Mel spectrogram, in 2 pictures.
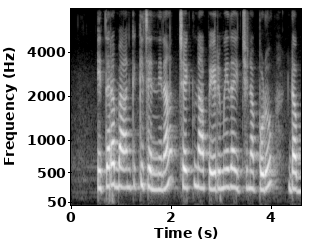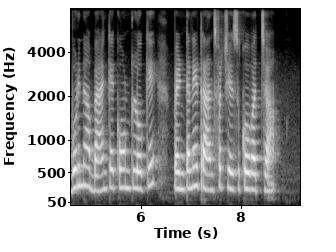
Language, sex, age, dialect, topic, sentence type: Telugu, female, 18-24, Utterandhra, banking, question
